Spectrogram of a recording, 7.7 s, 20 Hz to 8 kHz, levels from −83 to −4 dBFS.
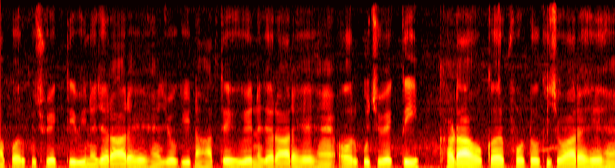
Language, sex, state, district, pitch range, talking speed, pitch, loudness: Hindi, male, Jharkhand, Deoghar, 115-120 Hz, 195 wpm, 120 Hz, -21 LUFS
